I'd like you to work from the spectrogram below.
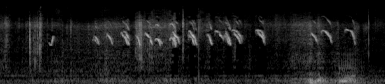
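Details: Six new male chicks, settled in and chatty, produce loud close high peeps, downward-slurred and tumbling in quick succession, with a low thump near the end.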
